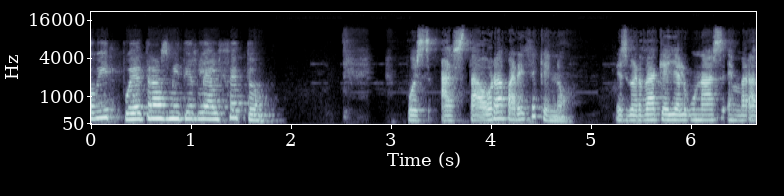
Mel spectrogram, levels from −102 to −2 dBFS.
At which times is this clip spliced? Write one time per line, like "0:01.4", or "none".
0:05.2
